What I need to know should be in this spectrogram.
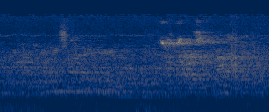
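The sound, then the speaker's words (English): Basketball bounces as a ball is dribbled on the court during a close game, heard faintly amid steady crowd noise and speech. “Benton has it on the right wing, dribbles to the corner now.”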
